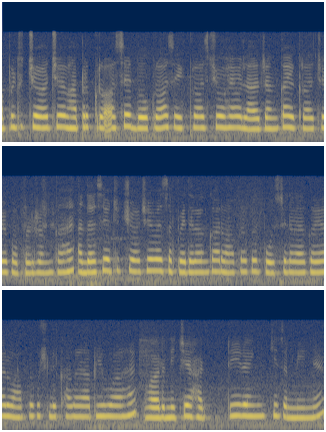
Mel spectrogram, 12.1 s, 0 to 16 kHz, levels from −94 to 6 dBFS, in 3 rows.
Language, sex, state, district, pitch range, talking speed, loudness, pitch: Hindi, female, Bihar, Purnia, 255-280 Hz, 300 wpm, -16 LUFS, 270 Hz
